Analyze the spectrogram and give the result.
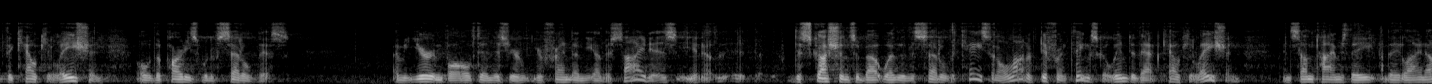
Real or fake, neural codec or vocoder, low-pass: fake; vocoder, 22.05 kHz, 80 mel bands, WaveNeXt; 7.2 kHz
